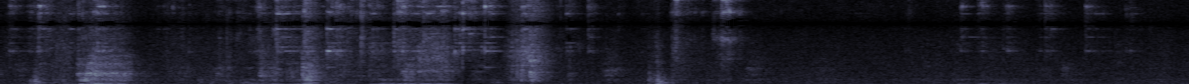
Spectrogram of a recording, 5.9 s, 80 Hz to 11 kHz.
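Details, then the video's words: Two young Dandie Dinmont Terriers, Dash and his cousin Patty, aged 3 and 2, romping together at play: short low growling bursts mixed with scuffling, clicking and rustling noise in an irregular, excited pattern. "Dandies at Play"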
